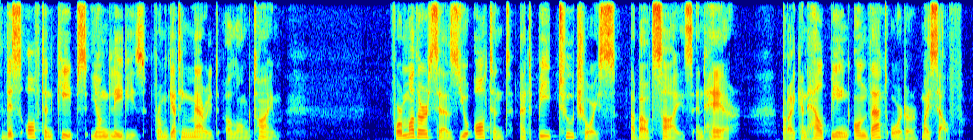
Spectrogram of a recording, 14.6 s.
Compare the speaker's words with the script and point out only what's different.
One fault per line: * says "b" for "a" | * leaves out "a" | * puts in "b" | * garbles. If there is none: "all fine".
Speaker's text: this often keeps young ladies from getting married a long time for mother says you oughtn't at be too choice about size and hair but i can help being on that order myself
all fine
